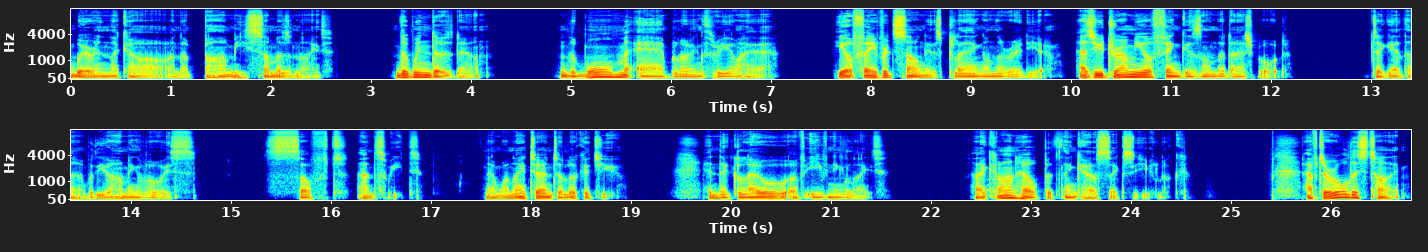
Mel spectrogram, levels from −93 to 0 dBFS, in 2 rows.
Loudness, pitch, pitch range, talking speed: -20 LUFS, 85 Hz, 75-105 Hz, 160 wpm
